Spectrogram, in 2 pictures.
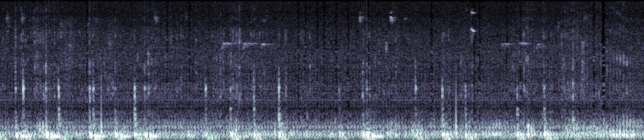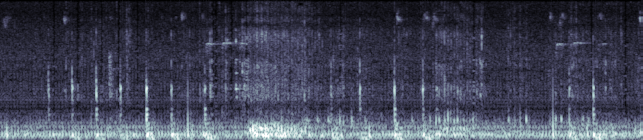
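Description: Squirrel foraging at a feeder: irregular small clicks, scratches and nibbling as it handles seed and claws at the wood, over a steady low hum, with a brief louder rustle a little after the middle.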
